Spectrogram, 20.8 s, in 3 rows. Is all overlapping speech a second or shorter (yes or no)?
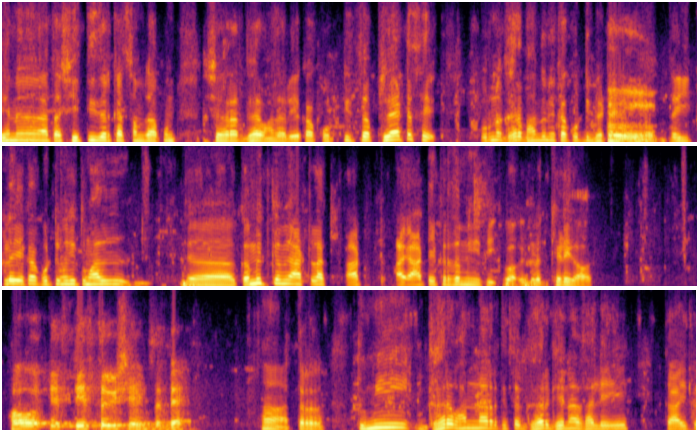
yes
